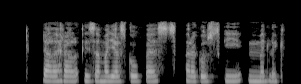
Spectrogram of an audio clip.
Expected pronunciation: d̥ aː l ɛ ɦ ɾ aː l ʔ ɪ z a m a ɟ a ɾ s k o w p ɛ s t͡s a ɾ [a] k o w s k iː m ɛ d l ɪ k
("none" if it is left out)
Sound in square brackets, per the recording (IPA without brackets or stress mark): a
